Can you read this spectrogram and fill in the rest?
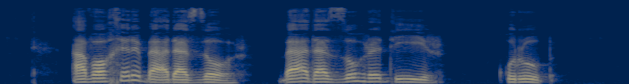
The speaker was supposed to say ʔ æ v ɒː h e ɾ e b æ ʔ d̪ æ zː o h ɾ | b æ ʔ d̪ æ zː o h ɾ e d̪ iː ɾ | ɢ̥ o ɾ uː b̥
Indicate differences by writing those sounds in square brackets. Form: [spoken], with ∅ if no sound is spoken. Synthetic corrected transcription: ʔ æ v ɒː [x] e ɾ e b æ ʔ d̪ æ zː o h ɾ | b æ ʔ d̪ æ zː o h ɾ e d̪ iː ɾ | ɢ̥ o ɾ uː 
